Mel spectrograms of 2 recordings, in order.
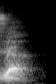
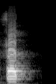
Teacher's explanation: زبان کا کنارہ اور سامنے والے دانت کا کنارہ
